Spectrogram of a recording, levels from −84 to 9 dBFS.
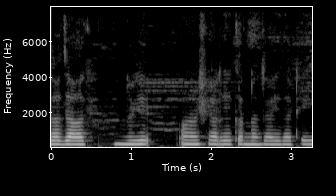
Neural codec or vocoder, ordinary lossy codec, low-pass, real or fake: none; none; none; real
